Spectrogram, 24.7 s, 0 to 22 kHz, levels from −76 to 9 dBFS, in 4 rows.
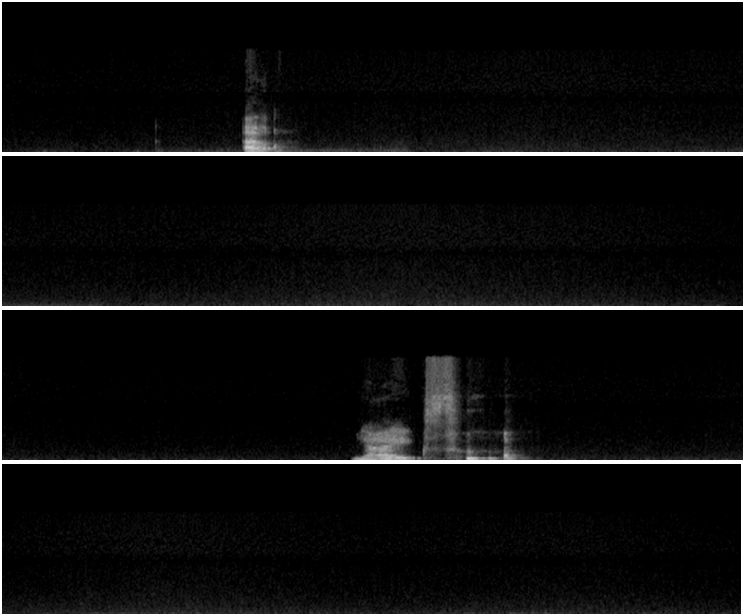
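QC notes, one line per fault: Nothing stood out on listening, so there is nothing to log for this recording.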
